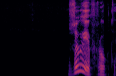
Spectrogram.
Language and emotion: Russian, positive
